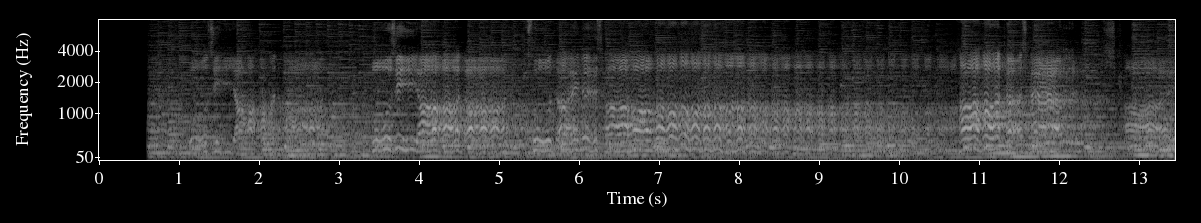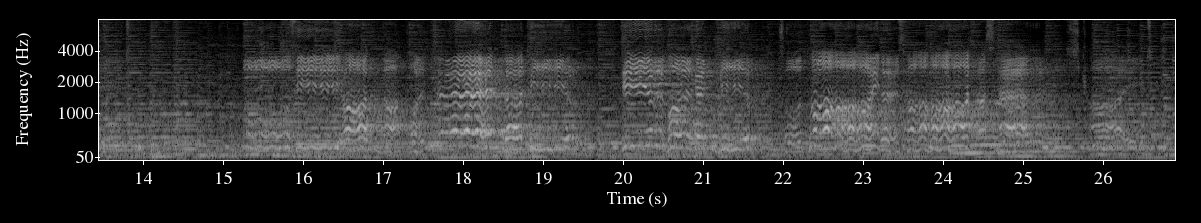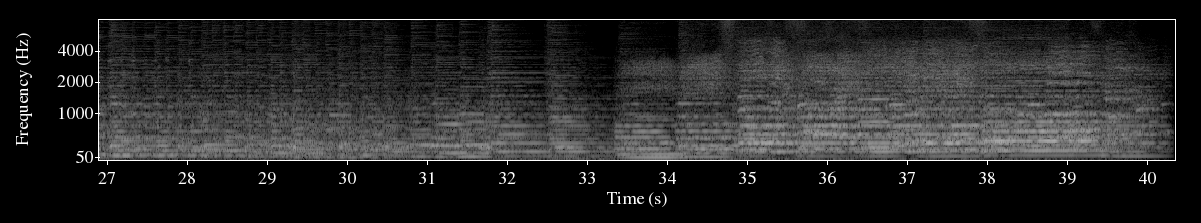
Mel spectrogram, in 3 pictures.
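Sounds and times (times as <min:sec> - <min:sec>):
choral piece: 0:00.6 - 0:40.3.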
